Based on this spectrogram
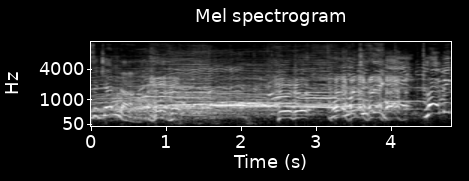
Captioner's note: audience oohs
